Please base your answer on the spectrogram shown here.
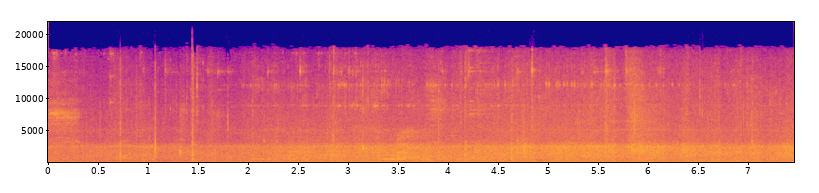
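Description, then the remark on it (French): Ambience at the largest Paris airport, with its huge terminals and shuttle buses to terminal 2B: a steady, fairly loud engine rumble and broad hum that never lets up, with indistinct voices murmuring in the background. “Et voilà, voici le plus grand aéroport parisien, ses immenses terminaux et ce bruit incessant.”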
